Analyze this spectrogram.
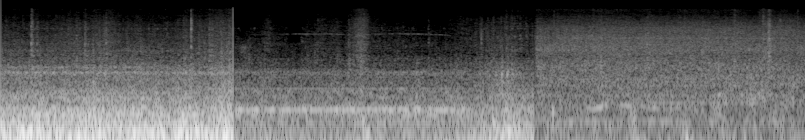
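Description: Car on the move: a steady low road and engine rumble that drops off abruptly a little under two seconds in, leaving a quieter hum with one steady tone, which itself cuts to a lower background about four seconds in.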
